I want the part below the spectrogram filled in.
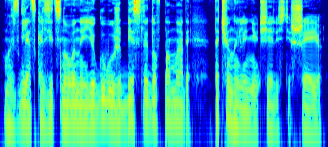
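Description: A man reading a first-person audiobook in a low, tense, brooding way. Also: fairly even intonation, normal speed, mellow, no room sound, clean studio sound. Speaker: audiobook narrator.

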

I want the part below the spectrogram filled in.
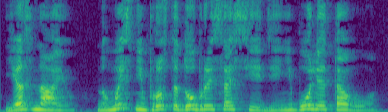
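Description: A woman's voice: medium pitch, animated, normal speed, fairly bright tone. A woman reading the part of an earnest, modest young male student in a storybook.

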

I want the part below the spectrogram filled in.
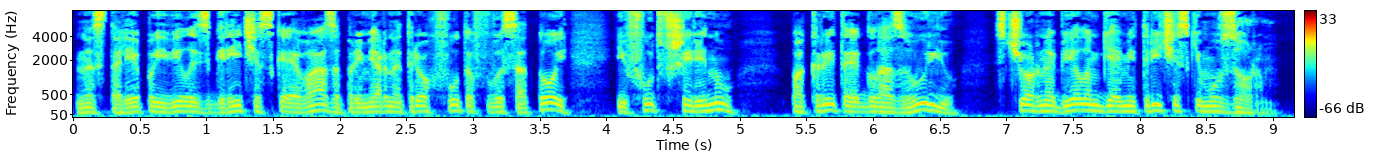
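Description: A man narrating an audiobook in a steady, measured reading voice. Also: fairly low pitch, dry recording, clean studio sound.

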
